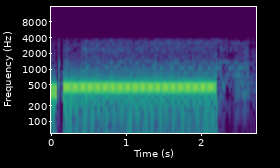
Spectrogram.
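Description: Telephone tone on a line while a call is transferred: a brief blip, then one steady, loud, single-pitched tone held for about two seconds that cuts off abruptly into near silence.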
